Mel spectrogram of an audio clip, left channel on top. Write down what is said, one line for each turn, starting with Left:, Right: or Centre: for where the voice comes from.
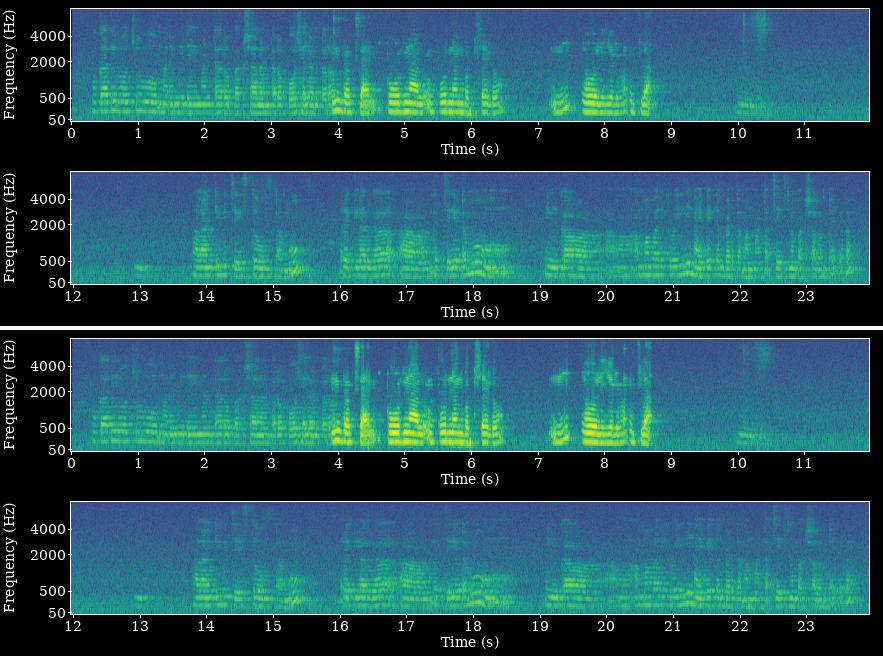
Left: ఉగాది రోజు మరి మీరు ఏమంటారొ, భక్షాలు అంటారొ, పోలేలు అంటారొ,
Right: ఉ బక్షాలు, పూర్ణాలు, పూర్ణం భక్షలు, హ్మ్ హోలీయలు ఇట్లా.
Left: మ్ హు మ్ అలాంటివి చేస్తూ ఉంటాము. రెగ్యులర్ గా ఆ ఇంకా చెయటము ఉ, ఇంకా ఆ అమ్మవారికి వొయి, నైవేద్యం పెడతాం, అనమాట. చేసిన భక్షలు ఉంటాయి కదా.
